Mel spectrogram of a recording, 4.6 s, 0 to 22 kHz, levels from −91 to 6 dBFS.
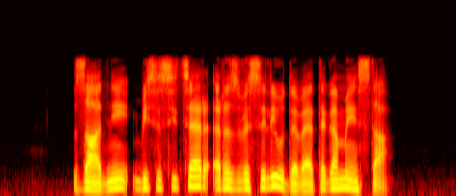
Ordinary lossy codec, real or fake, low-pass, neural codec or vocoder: none; real; 7.2 kHz; none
